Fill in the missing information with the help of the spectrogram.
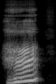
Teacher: یہ بس اقصی حلق سے ادا ہونے والا حرف ہے اور ساتھ ہی مد اصلی بالالف کا قاعدہ بھی ہو رہا ہے.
